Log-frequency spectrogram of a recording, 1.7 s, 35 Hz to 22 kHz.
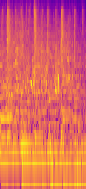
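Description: Chickens cluck under a steady low hum of ventilation fans inside a large poultry house, 60 by 500 feet and holding 40,000 birds, with the clucking continuous and busy throughout.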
